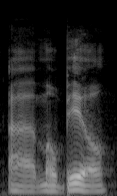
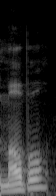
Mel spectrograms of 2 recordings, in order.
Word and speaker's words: Mobile: city there that is spelled Mobile. We all pronounce it Mobile in Alabama. But the first time I ever heard anyone pronounce it like correctly was when I moved to Seattle.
